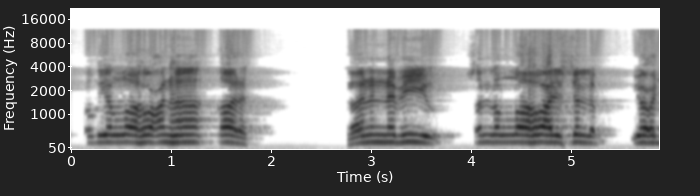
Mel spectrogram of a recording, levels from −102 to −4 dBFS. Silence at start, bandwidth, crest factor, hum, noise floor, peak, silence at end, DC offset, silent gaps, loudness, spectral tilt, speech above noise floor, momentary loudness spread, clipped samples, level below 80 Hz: 0.15 s; 12 kHz; 18 dB; none; -81 dBFS; -4 dBFS; 0 s; under 0.1%; none; -21 LUFS; -2.5 dB/octave; 60 dB; 12 LU; under 0.1%; -76 dBFS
